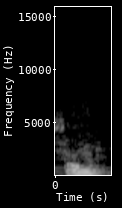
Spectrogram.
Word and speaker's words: Samhain: Halloween's origins date back to the ancient Celtic festival of Samhain, pronounced Solin.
